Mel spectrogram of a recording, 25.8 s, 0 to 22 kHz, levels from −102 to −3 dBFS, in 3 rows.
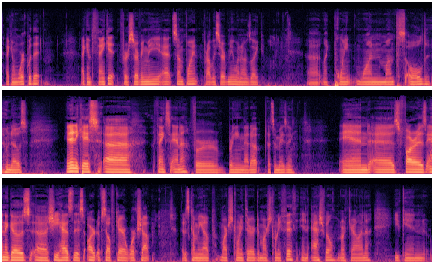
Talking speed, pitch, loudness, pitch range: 165 wpm, 105 Hz, -27 LUFS, 100-115 Hz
